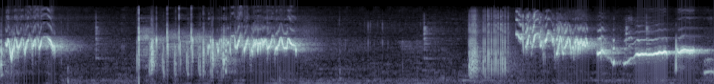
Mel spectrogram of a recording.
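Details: Male budgerigar singing to his mirror as a pet: bursts of buzzy scratchy warbling separated by short silences, ending with rising and falling whistled slides.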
